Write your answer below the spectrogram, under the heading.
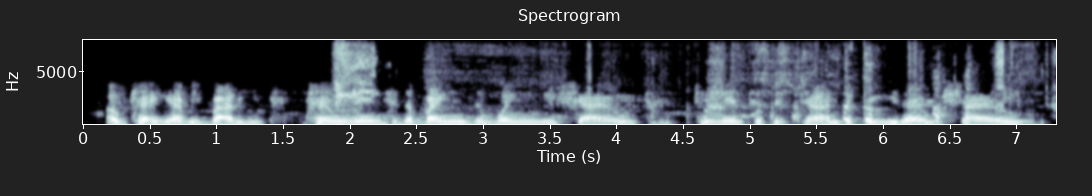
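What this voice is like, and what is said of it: Imitates another person's voice. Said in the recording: “Eric loves my impression of him, of Eric. ... That was actually pretty good.”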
